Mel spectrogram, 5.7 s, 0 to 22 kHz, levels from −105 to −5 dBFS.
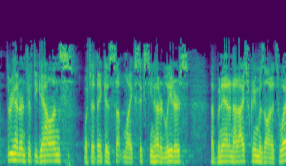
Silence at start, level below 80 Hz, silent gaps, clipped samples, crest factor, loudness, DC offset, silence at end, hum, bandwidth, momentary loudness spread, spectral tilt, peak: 0.15 s; -48 dBFS; none; under 0.1%; 16 dB; -15 LUFS; under 0.1%; 0 s; none; 8.4 kHz; 8 LU; -5 dB/octave; 0 dBFS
